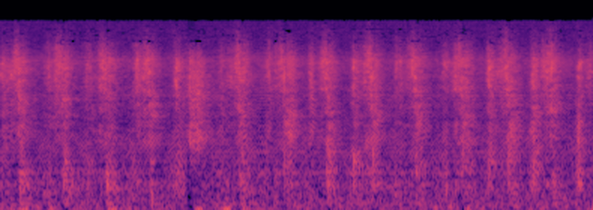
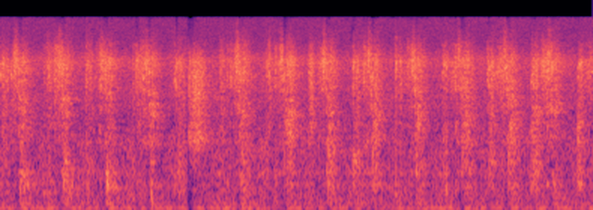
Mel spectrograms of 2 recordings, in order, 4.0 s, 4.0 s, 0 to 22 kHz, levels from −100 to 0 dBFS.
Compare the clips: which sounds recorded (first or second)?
second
